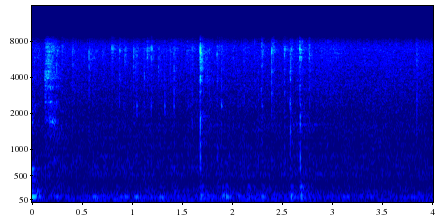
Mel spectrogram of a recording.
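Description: Typing on a computer keyboard: an irregular run of light key clicks as a short line of text is typed.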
